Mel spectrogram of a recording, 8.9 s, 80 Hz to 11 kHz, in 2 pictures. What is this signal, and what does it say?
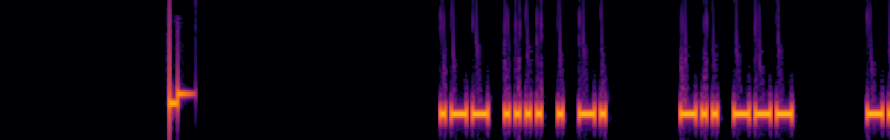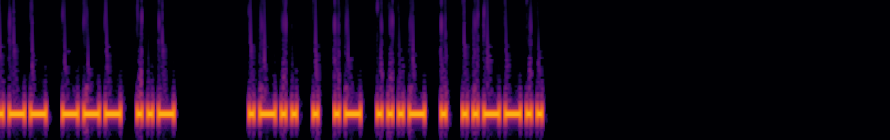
Morse code, heard as a keyed tone, about 41 wpm, 700 Hz. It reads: WHEN DO YOU LEAVE?
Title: 2x Word-Spacing - Sentences from Top 400 Words - 45wpm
